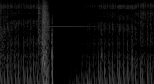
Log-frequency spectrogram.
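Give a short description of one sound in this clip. A high steady ringing tone follows briefly and cuts off.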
